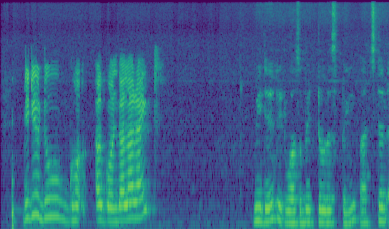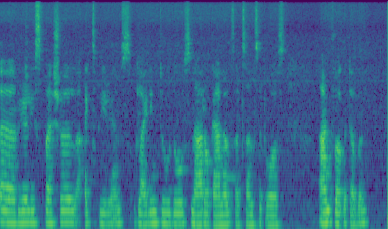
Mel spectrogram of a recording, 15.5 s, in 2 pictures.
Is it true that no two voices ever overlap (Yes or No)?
Yes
